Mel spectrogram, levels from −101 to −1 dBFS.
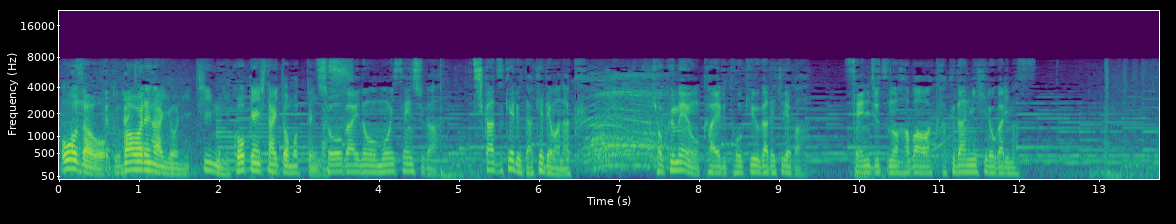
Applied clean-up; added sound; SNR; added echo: none; none; none; none.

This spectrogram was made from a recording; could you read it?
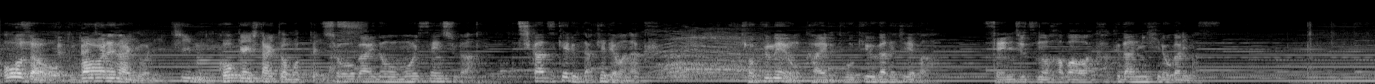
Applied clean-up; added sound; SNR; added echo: none; Bowed string instrument; 11 dB; reverberation time 0.5 s.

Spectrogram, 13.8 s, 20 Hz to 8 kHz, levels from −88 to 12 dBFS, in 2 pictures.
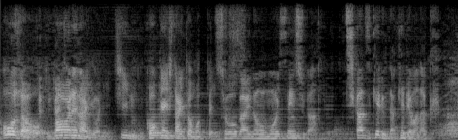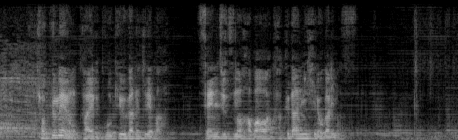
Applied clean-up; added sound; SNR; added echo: neural separator model SepFormer DNS4.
